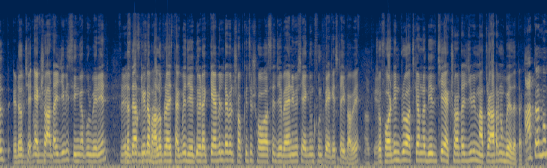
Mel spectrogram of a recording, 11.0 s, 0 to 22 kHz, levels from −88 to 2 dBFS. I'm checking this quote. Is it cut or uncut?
uncut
